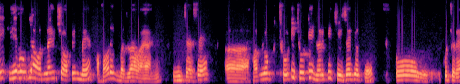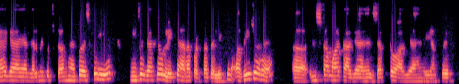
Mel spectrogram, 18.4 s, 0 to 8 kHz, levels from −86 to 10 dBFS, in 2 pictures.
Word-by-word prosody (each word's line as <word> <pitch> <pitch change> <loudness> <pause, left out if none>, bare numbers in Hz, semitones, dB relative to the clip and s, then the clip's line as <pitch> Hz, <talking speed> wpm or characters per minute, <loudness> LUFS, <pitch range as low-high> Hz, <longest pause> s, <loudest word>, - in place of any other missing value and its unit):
एक 230 - -2
ये 215 +3 +3
हो 230 0 +3
गया 240 +1 0
ऑनलाइन 200 +3 0
शॉपिंग 195 +4 0
में 175 +4 +1 0.2
और 205 +3 +2
एक 190 -7 -7
बदलाव 130 -1 +1
आया 105 0 +2
है 100 +3 -10
कि 145 +2 -5
जैसे 135 +5 -1 0.5
अ, 115 - +2 0.5
हम 140 +6 -1
लोग 200 0 +1
छोटी-छोटी 220 +4 +1
घर 170 - +2
की 230 - 0
चीज़ें 175 -2 +2
जो 180 -1 +4
थे 120 - +1 0.3
तो 155 - -2 0.9
कुछ 155 0 -1
रह 145 +3 +1
गया 150 - +3 0.2
या 140 - +2
घर 130 - -3
में 150 - -6
कुछ 150 -1 -7
कम 145 +2 0
है 140 - +1
तो 165 -1 +5
इसके 155 +5 0
लिए 175 +1 +5 0.5
नीचे 150 +5 +2
जाके 155 +3 +1
वो 180 - +4
लेके 130 +1 +1
आना 140 +1 +1
पड़ता 135 - -2
था। 130 0 0
लेकिन 120 +9 -1 0.2
अभी 165 +7 +3
जो 210 - +6
है 140 - +2
अ, 125 - -9 0.3
इंस्टामार्ट 155 0 -1
आ - - +3
गया 125 0 0
है, 125 - -2
ज़ेप्टो 130 +4 -1
आ - - +1
गया 115 -1 -1
है 115 -1 -7
या 115 - -6 0.2
फिर 125 0 0
155 Hz, 190 wpm, -12 LUFS, 130-180 Hz, 0.9 s, जो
